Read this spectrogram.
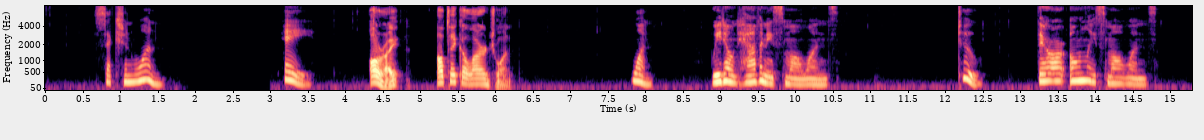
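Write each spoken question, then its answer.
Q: All right, I'll take a large one.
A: 1: We don't have any small ones.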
